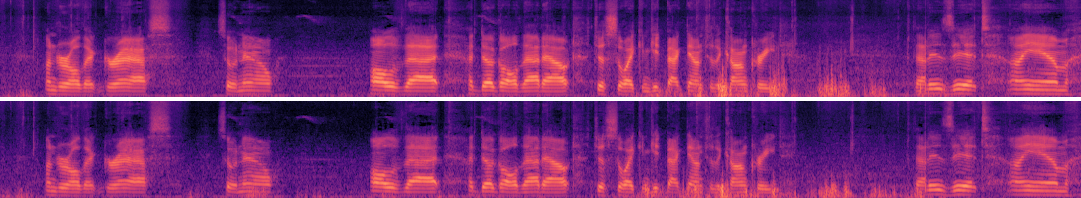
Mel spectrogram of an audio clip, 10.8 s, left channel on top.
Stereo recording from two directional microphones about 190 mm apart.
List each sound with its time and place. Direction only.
0.4 s speech: 5° left (ahead or behind)
9.1 s speech: 5° right (ahead or behind)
